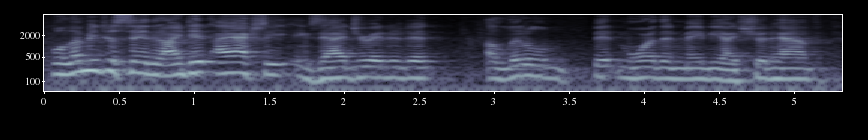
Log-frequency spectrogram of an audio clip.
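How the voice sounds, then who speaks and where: A male presenter answers audience questions with candid, measured explanations. His pitch is ordinary for a man. A faint ambient hum sits under him. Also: fairly even intonation. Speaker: conference presenter. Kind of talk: Q&A answers at a tech talk. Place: conference room.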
